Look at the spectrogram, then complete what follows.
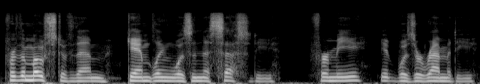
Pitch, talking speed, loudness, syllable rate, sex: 160 Hz, 190 wpm, -19 LUFS, 4.9 syllables/s, male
